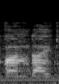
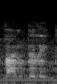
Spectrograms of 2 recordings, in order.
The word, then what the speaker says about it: Van Dijk: to pronounce his name he's not called the Van Dyke it's called vandalik because that can't be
